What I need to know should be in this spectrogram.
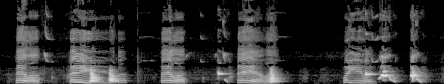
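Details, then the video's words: Dogs howling: short bursts of drawn, harmonic howls with wavering, sliding pitch, some notes falling at the end, separated by brief silences, with a few higher yips mixed in. "Howling dogs"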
